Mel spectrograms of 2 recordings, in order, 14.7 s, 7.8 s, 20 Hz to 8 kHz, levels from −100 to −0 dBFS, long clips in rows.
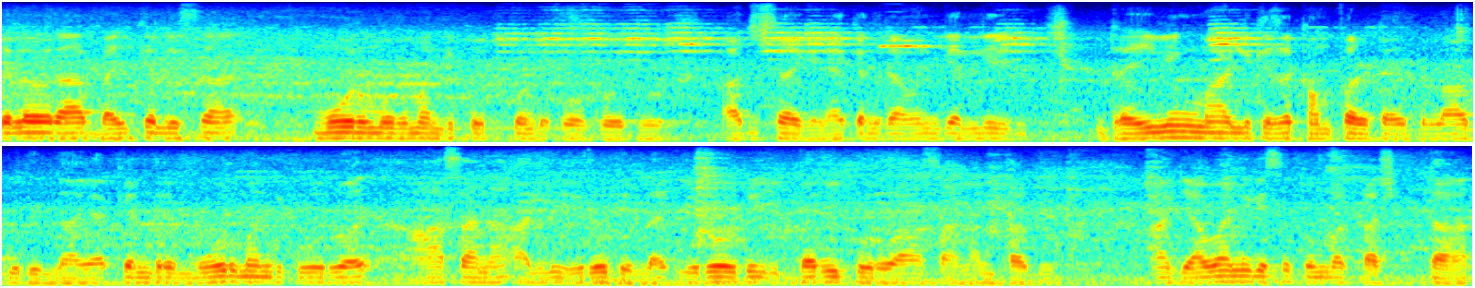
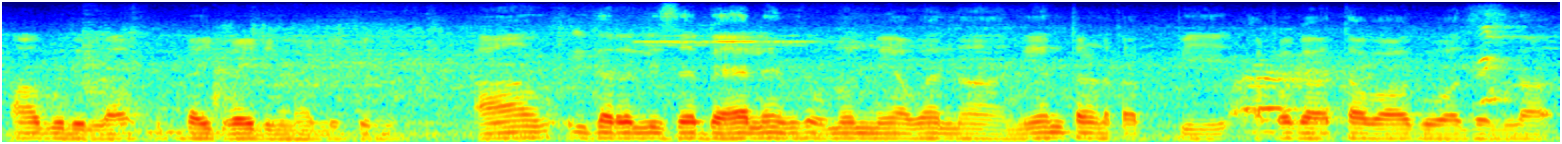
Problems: constant background noise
